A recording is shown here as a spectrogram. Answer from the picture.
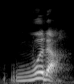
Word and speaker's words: would have: Similarly would have, becomes woulda. You don't wanna do that, woulda, woulda, would have.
